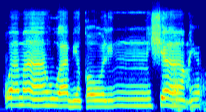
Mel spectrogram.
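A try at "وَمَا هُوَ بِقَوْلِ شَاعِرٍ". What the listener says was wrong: Tidak ada tanwin, Bu. Biqaulisya. Coba.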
